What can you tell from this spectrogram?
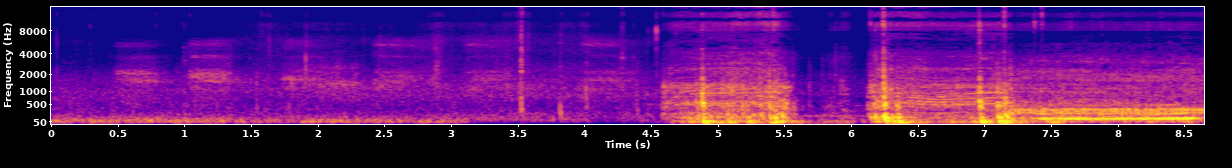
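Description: Electric motor of a 1989 Porsche 911 Carrera Cabriolet's power soft top, starting a steady hum about three-quarters of the way in as the top folds down. Just before it come two loud, harsh, grating stretches.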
